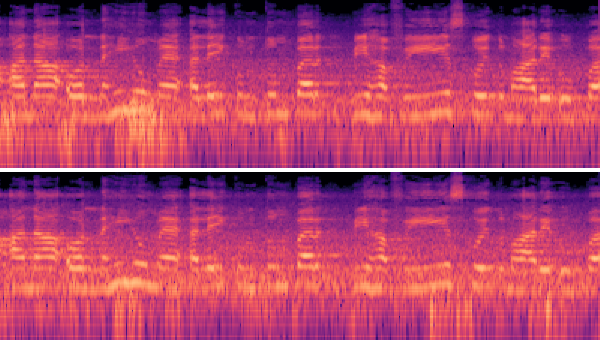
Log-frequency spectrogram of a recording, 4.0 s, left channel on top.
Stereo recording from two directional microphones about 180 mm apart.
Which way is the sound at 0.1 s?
40° left (ahead or behind).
